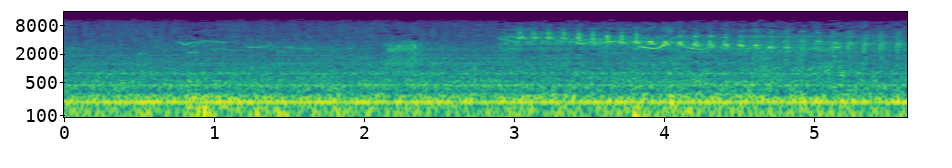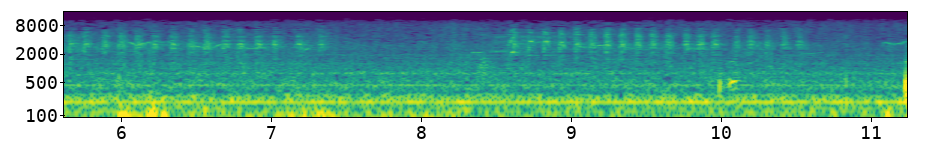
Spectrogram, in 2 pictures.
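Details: Tree squirrels alarm calling after noticing lions nearby on a sunrise safari drive: bursts of rapid, dry, clicking chatter that run for several seconds, pause, then start again, over a steady low vehicle hum.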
